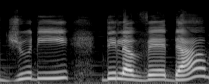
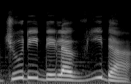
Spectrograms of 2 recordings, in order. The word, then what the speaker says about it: Judy De La Vida: Judy De La Veda, maraming salamat. Or Judy De La Vida. Ayun, yun pala dapat ang pagka-pronounce nun.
